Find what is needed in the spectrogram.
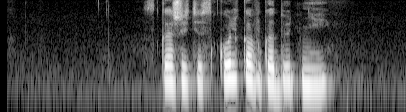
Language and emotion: Russian, neutral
